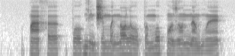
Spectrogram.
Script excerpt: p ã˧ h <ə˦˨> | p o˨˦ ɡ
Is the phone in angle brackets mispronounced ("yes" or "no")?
yes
